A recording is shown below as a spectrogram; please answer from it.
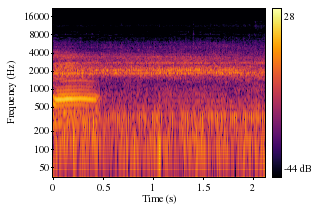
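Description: Knapsack power sprayer's small engine running at a steady speed, a continuous drone with a high whine.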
